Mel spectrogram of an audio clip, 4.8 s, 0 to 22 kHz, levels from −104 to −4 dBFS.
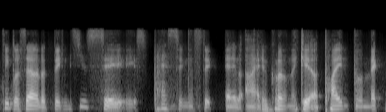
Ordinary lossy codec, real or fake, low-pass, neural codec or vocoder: none; fake; 7.2 kHz; codec, 16 kHz, 0.5 kbps, X-Codec, HuBERT features, trained on general audio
